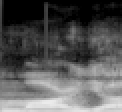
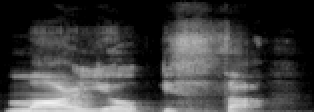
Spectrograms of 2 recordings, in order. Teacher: The second low back unrounded vowel a will change to o. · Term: dissimilation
